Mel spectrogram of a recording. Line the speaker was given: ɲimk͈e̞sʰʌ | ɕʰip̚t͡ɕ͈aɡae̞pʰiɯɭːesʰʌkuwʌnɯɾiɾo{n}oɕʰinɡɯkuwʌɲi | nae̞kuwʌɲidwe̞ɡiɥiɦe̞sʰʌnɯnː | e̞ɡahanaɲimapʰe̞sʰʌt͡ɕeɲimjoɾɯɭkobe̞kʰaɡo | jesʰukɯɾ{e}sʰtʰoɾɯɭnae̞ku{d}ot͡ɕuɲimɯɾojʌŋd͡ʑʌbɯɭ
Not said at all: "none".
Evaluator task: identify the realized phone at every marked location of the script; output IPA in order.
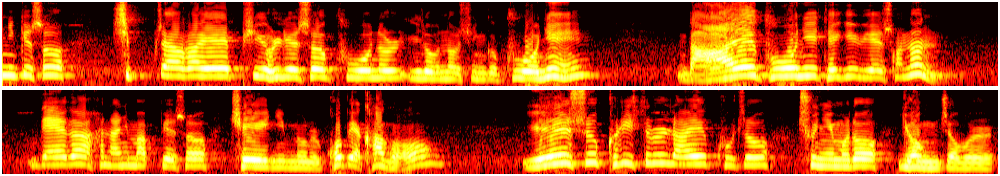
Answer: n, i, d͡ʑ

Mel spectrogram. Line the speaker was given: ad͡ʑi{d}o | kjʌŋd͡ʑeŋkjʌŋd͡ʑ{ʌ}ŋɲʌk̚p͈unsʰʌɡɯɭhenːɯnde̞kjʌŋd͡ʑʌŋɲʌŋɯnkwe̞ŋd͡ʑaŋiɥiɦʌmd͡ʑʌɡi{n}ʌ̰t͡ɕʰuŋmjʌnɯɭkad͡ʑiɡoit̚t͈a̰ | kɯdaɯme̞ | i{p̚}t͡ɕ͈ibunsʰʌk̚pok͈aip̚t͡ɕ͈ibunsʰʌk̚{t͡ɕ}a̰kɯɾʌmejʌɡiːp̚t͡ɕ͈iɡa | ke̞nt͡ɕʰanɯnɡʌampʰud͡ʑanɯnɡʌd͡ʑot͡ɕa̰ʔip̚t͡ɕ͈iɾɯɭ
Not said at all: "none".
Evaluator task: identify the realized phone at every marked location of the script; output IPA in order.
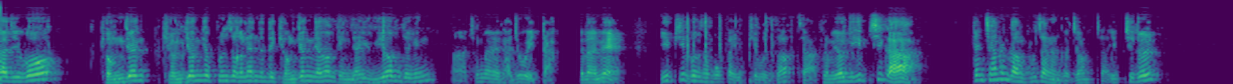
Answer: ɡ, ʌ, n, p̚, t͡ɕ

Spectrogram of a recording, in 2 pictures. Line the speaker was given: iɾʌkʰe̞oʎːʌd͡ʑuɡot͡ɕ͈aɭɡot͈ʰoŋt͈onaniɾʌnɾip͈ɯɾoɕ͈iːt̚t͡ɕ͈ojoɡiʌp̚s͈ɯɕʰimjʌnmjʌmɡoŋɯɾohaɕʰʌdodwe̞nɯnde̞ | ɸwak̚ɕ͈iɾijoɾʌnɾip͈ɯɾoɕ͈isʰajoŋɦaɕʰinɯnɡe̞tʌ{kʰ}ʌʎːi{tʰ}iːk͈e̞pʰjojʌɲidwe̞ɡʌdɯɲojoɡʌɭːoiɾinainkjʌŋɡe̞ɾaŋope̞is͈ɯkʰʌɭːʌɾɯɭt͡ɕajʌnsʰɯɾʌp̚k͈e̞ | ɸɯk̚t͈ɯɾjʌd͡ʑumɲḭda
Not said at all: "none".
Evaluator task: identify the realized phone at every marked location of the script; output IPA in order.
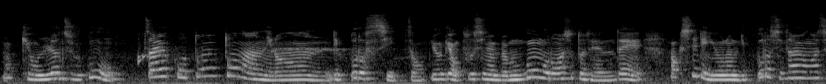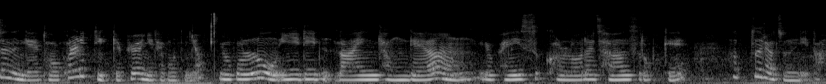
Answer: kʰ, tʰ

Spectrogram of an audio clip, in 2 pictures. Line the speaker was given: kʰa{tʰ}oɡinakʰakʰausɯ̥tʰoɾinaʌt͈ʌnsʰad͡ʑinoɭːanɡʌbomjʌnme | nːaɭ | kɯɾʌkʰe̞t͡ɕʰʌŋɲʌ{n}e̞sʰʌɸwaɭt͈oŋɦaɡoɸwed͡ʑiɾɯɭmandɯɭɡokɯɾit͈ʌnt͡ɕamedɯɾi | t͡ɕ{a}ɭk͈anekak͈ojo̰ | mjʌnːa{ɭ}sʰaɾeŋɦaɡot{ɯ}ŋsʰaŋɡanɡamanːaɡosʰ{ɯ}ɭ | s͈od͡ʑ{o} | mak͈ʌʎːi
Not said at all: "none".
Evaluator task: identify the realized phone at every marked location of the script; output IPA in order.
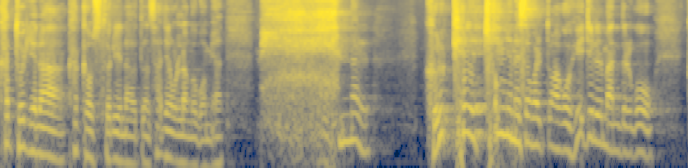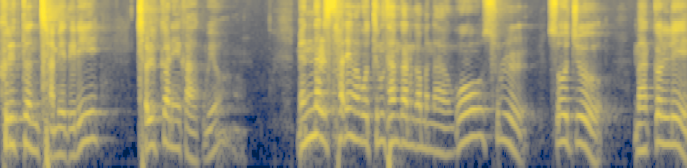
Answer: tʰ, n, ʌ, ɭ, ɯ, u, u

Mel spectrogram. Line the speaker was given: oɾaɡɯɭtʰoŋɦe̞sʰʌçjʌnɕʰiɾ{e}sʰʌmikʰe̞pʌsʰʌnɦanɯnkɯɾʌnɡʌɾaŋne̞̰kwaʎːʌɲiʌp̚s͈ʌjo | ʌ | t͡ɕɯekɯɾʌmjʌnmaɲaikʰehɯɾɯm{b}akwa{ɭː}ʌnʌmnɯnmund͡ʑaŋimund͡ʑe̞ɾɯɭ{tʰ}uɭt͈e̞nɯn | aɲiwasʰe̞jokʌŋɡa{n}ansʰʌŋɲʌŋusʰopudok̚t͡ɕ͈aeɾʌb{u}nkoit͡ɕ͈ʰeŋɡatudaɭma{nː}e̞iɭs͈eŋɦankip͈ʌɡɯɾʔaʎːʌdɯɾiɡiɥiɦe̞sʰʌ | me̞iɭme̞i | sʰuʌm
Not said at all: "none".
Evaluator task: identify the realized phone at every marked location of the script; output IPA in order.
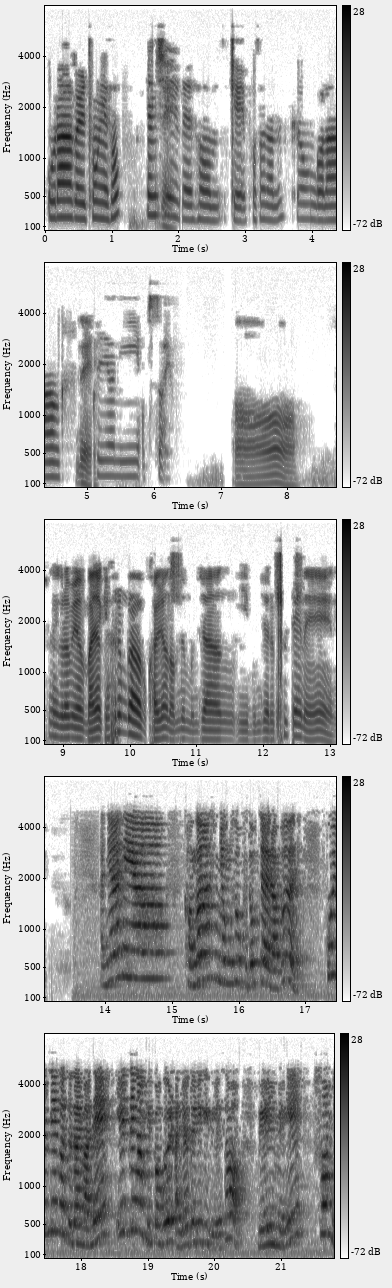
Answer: e, ɡ, ʎː, pʰ, ŋ, ɯ, n

